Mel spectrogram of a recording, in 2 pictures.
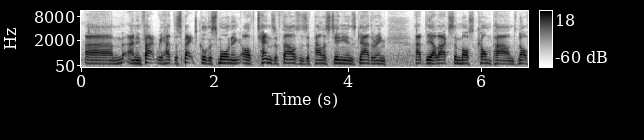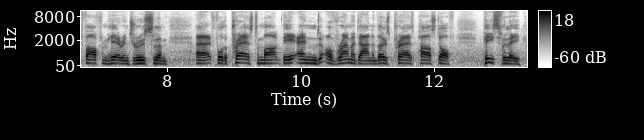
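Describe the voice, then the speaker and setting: A man, a diplomatic correspondent, giving a live news report in a conversational, measured way with some fillers. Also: fairly high pitch, steady tone. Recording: faint background noise.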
